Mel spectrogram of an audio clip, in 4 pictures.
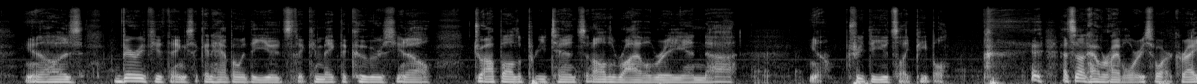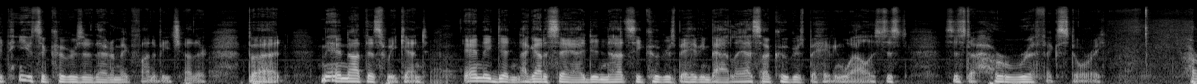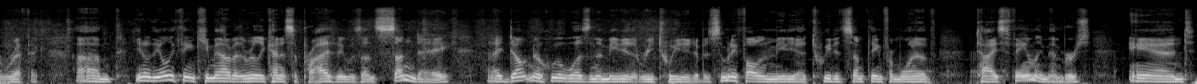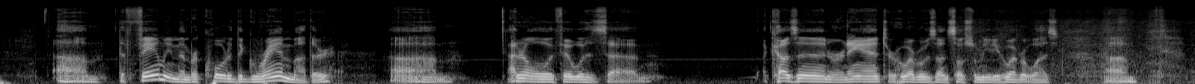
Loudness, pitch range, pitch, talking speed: -20 LUFS, 110-130 Hz, 120 Hz, 205 wpm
